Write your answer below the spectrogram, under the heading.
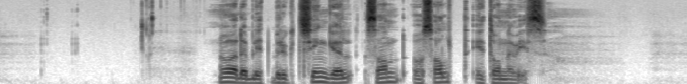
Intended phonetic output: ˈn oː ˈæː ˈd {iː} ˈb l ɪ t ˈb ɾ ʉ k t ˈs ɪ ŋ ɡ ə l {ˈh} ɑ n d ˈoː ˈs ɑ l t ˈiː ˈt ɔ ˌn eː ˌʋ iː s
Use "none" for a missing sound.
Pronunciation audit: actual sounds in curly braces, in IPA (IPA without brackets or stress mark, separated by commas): eː, s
